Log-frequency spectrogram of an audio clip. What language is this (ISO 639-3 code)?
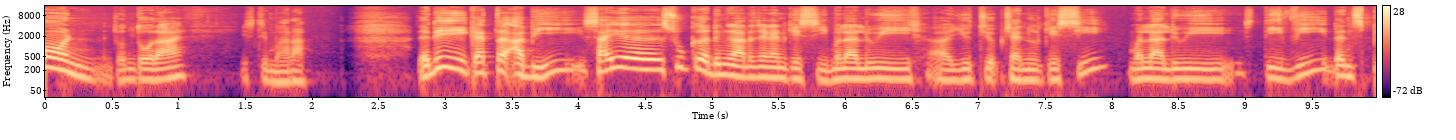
msa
